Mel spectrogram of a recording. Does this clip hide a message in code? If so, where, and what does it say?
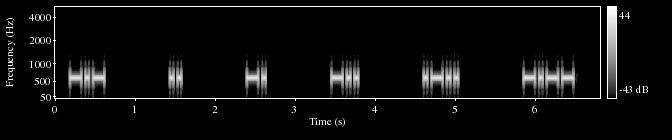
Yes: Morse code from 0.2 to 6.5 s, heard as a keyed tone, about 25 wpm, spaced as for 9 wpm, 600 Hz. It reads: KINDLY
